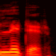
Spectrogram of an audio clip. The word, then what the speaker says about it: later: অনেকে উচ্চারণ করবে ল্যাটার, কিন্তু এর উচ্চারণ হচ্ছে লেটার।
